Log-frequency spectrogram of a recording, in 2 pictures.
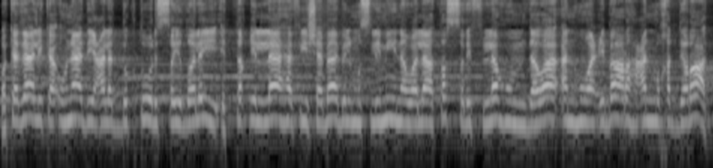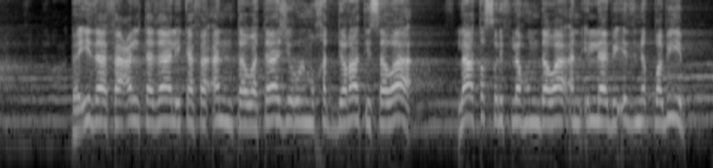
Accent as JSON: {"language": "Arabic", "region": "Upper Egypt", "country": "Egypt", "said": "عندنا في الصعيد يقولون"}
